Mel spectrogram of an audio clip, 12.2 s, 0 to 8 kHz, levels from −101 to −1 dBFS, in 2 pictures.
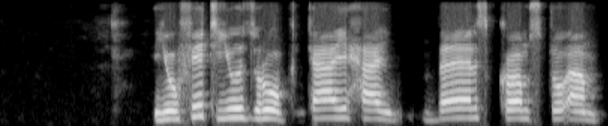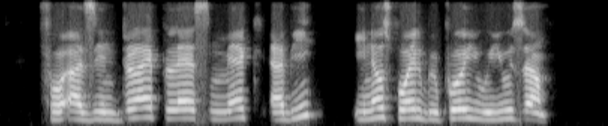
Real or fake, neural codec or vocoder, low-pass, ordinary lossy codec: real; none; 7.2 kHz; none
